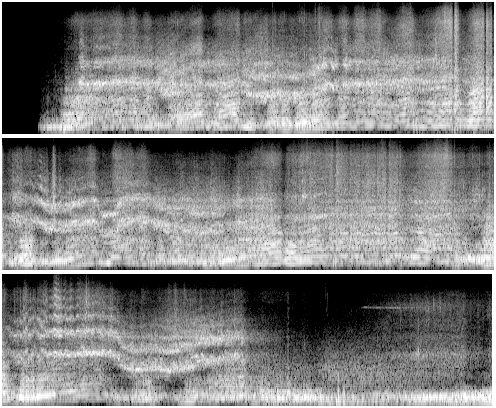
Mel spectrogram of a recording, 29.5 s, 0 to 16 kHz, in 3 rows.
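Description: Ford F100 pickup doing donuts: the engine is revved hard, its pitch rising and falling, while the rear tyres squeal without a break. About three-quarters of the way through the squeal stops and the engine drops to a lower run, then revs up again near the end.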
